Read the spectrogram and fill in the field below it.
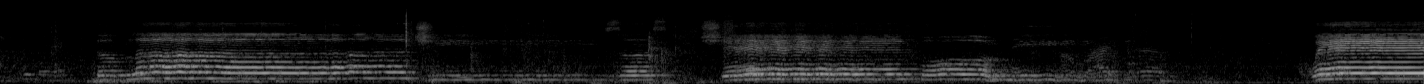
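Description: A man sings through a microphone with long, held notes, echoing in a large hall.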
